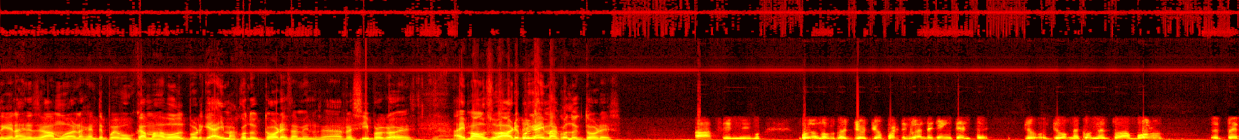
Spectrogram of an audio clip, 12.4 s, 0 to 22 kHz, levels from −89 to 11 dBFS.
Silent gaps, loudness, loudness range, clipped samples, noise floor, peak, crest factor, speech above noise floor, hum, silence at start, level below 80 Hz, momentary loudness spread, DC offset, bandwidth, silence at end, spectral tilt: none; -14 LUFS; 3 LU; under 0.1%; -39 dBFS; 0 dBFS; 14 dB; 25 dB; none; 0 s; -36 dBFS; 9 LU; under 0.1%; over 20 kHz; 0 s; -7 dB/octave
